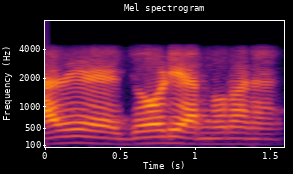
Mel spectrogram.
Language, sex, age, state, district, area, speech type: Tamil, male, 18-30, Tamil Nadu, Thoothukudi, rural, conversation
